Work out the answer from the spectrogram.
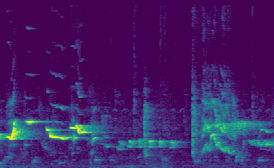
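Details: Black-crested bulbul giving a lure call: loud, quick whistled notes sliding downward, a softer level trill, then a final jumbled burst of chattering whistles.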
